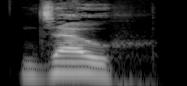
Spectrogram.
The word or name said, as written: jauh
